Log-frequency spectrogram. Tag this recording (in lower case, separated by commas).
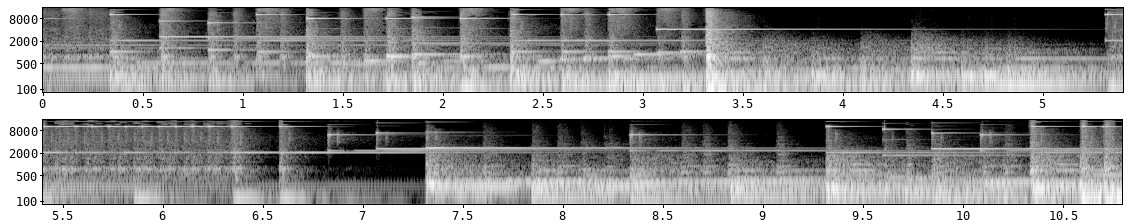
music, timpani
